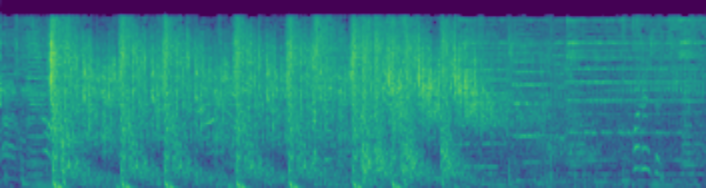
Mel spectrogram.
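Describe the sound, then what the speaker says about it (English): Gunfire rings out in a jungle chase scene, a rapid series of sharp cracks at irregular intervals mixed with running, shouting voices and background score, fading toward the end. "What is it? Gunshots."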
